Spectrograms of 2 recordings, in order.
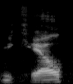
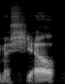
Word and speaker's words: Michel: valence all presentation I I kept pronouncing it Mikel instead of Michelle uh so I I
